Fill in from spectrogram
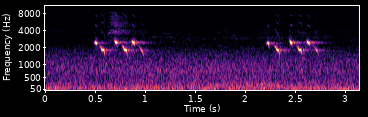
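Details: A striated pardalote of race melanocephalus gives its distinctive "cheep cheep cheep": two quick bursts of sharp, high chipping notes, three paired notes each, about two seconds apart, over a quiet background.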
